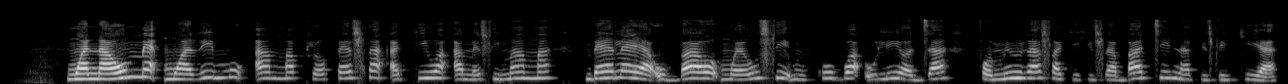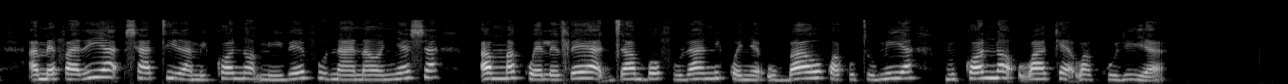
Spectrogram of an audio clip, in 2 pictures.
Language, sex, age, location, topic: Swahili, female, 25-35, Nairobi, education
